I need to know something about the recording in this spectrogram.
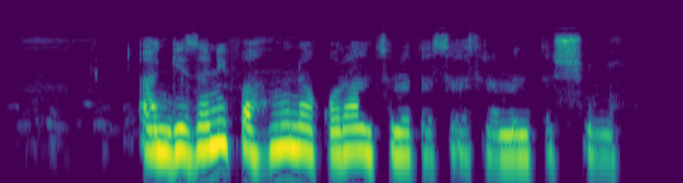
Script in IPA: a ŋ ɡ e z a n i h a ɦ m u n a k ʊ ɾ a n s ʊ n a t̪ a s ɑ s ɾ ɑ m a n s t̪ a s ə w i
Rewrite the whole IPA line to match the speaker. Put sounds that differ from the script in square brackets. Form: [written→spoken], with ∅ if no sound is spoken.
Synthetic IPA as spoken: a ŋ ɡ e z a n i [h→f] a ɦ m u n a [k→q] ʊ ɾ [a→ɑ] n s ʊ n a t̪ a s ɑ s ɾ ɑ m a n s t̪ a [s→ʃ] ə w i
